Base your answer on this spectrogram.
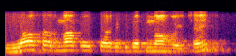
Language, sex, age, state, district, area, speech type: Maithili, male, 18-30, Bihar, Muzaffarpur, rural, conversation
